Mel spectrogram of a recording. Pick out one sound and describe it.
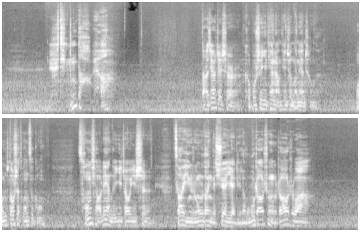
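A second young man answers casually nearby.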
